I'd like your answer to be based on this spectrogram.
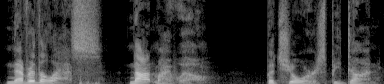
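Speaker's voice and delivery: soft, low, yielding words; quiet surrender. Retold or imitated. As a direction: let go gently, trusting. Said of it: "the tone in which Jesus says".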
